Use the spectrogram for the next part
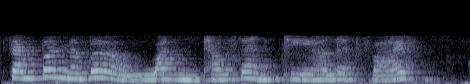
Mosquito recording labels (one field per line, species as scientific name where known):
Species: no mosquito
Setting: cup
